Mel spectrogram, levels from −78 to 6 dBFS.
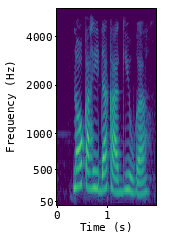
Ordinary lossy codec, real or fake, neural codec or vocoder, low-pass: none; real; none; 5.4 kHz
